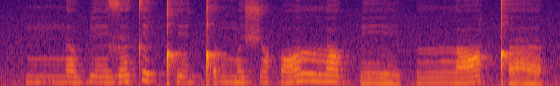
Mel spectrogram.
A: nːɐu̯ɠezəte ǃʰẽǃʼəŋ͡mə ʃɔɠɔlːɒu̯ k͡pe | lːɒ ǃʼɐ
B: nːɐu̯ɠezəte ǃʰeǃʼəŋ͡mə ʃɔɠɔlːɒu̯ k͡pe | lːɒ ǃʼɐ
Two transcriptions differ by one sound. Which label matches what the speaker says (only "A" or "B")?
B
